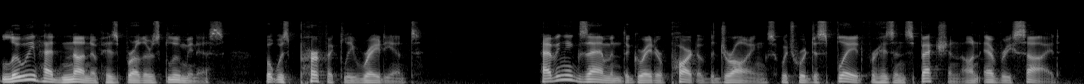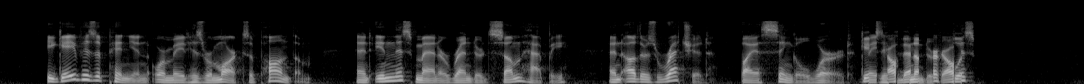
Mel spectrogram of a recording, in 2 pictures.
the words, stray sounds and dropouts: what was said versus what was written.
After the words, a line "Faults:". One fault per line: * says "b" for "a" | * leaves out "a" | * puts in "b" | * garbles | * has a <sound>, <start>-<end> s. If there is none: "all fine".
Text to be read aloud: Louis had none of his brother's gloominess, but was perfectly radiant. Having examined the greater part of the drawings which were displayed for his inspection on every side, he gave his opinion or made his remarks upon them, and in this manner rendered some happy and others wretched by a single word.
Louis had none of his brother's gloominess, but was perfectly radiant. Having examined the greater part of the drawings which were displayed for his inspection on every side, he gave his opinion or made his remarks upon them, and in this manner rendered some happy and others wretched by a single word. [garbled]
Faults:
* garbles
